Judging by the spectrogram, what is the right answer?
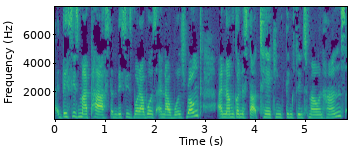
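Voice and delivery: ordinary talk

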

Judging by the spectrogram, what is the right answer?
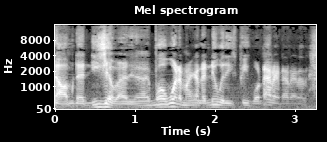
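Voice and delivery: irritable, low grumbling and muttering under the breath. Retelling a scene where a character comes back in: imitating angry mumbling and grumbling. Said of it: "You can hear him kinda mumbling and grumbling".

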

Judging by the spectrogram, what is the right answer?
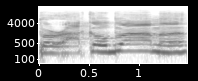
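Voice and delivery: high, slow, clumsy put-on voice. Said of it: "He does a better Obama impression than that".

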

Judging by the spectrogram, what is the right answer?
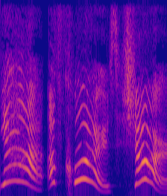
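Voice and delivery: very high, loud sing-song voice. Speaker imitates how people in her town talked to her, imitating high-pitched talk. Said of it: "raise up their voice a little and just talk like this".

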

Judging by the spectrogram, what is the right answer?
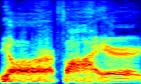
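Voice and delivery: low gruff voice, pushed out. Recalling a show about him, the speaker slips into a Vince McMahon voice. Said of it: "I started doing my Vince McMahon voice. ... like that".

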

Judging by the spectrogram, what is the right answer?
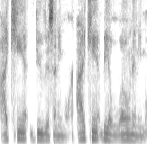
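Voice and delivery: mock crying, tearful pleading voice. Retelling a grandmother's call to the family: imitating someone crying. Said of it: "she was literally crying into the phone".

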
